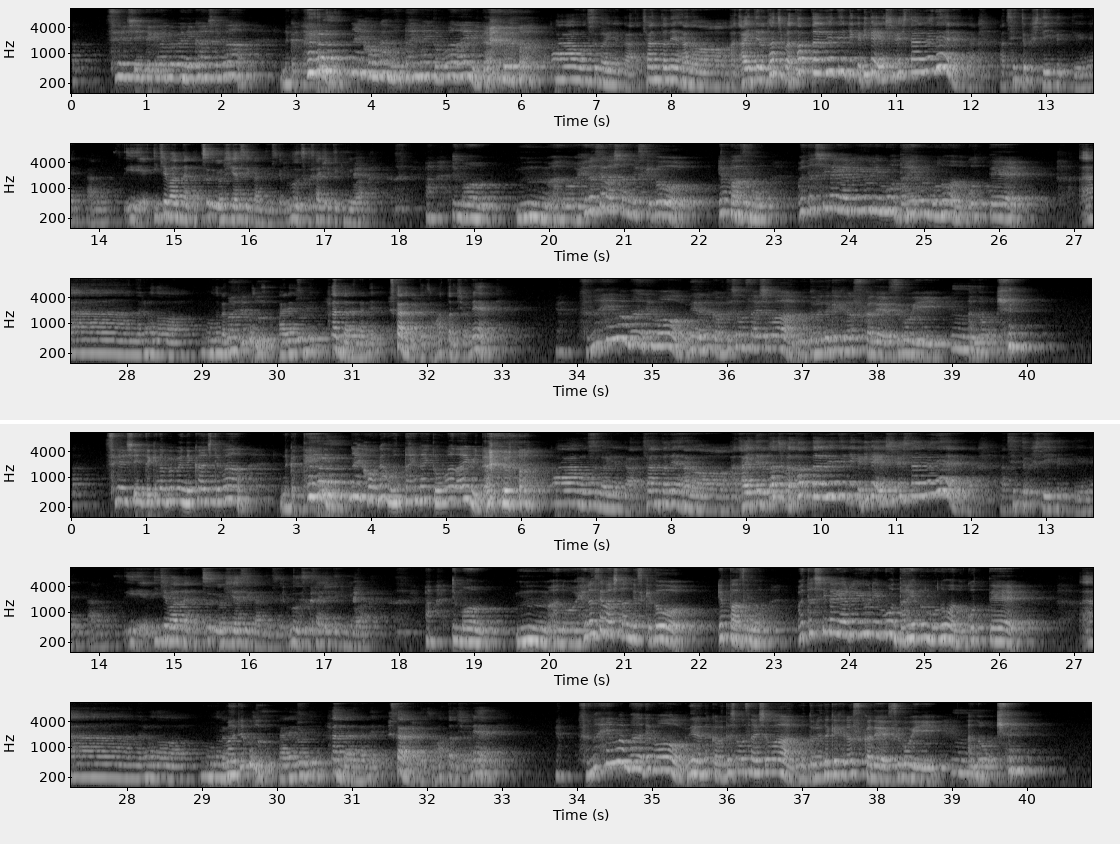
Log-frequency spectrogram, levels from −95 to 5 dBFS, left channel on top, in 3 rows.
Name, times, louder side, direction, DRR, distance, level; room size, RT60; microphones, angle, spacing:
voice 1, 0.5-2.3 2.8-6.2 14.8-15.1 17.4-17.5 18.3-19.2 19.6-21.8 22.2-22.8 23.3-26.2 29.0-29.8 30.3-30.6 33.7-33.8 34.0-38.8 39.2-39.7, right 3 dB, 45° right, 1 dB, 0.5 m, -32 dB
voice 2, 3.1-3.6 6.4-17.5 17.9-18.1 22.3-22.9 27.1-28.8 29.0-29.3 29.6-32.8 39.0-39.8, left 2 dB, 35° left, 0 dB, 0.5 m, -34 dB
3.6 x 2.3 x 4.4 m, 1.3 s
head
